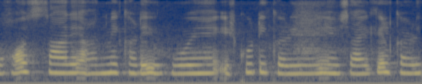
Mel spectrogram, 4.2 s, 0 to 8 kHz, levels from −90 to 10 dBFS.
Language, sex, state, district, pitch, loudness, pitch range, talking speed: Hindi, female, Uttar Pradesh, Muzaffarnagar, 275 Hz, -24 LUFS, 270-285 Hz, 185 wpm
